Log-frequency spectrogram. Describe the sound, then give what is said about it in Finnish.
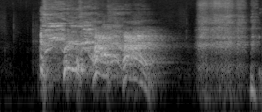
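A loud fit of hacking coughs, several harsh rasping bursts in quick succession lasting about a second and a half, then after a brief pause a shorter, rougher cough trails off. “se yskittää”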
